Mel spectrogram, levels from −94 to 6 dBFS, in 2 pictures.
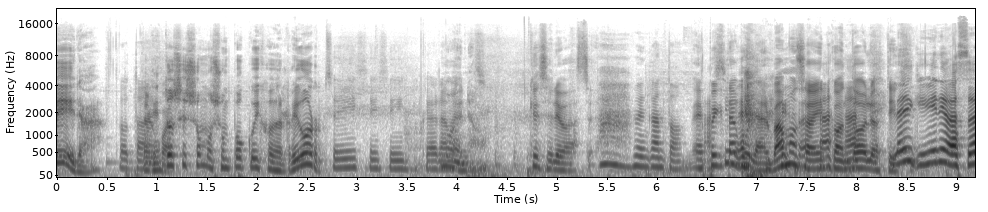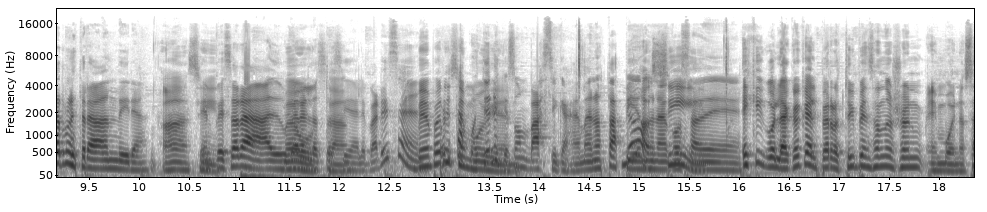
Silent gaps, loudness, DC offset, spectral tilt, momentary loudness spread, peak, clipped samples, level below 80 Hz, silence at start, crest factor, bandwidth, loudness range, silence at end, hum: none; -21 LUFS; under 0.1%; -5.5 dB/octave; 14 LU; -4 dBFS; under 0.1%; -44 dBFS; 0 s; 18 dB; 17.5 kHz; 9 LU; 0 s; none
